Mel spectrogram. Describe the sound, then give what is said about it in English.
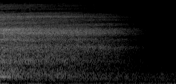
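A big, deep breath is drawn in with the shoulders pulled up during a guided relaxation exercise, a steady airy hiss that slowly fades out. “I want you to go ahead and take a really big, deep breath and like take your shoulders up to your ears, everything. Take it up, big, pull it in.”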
